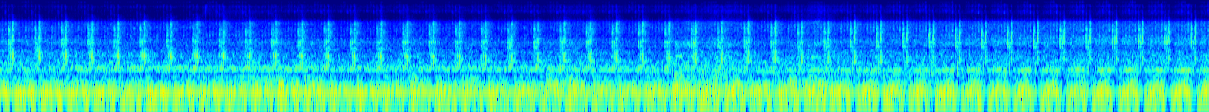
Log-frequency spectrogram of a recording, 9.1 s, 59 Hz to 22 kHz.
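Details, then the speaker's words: First-generation Porsche Cayenne Turbo (955) V8 at idle: sharp regular knock several times a second; suspected piston slap from cylinder bore scoring, though owner says endoscope found none; timing also considered, checking pending. "по предположению конечно это задиры но хозяин утверждает что загонял его в сервис его полностью скопировали эндоскопировали типа задиров нету но по звуку очень похож конечно на задиры"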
